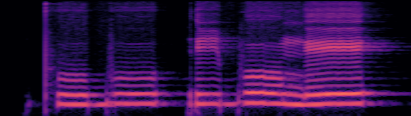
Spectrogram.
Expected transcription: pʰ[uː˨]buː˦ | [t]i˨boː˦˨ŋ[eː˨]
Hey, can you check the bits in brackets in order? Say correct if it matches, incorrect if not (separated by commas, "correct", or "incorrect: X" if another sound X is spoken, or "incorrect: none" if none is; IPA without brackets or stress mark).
correct, incorrect: ɾ, incorrect: eː˦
